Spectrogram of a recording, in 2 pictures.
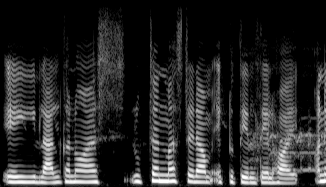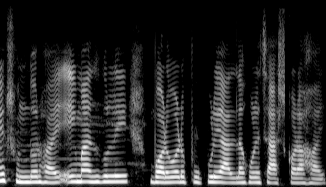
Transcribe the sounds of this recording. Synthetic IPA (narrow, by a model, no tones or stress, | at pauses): ejlalkanoaʃɾup̚t͡ɕanmasʈeɾamḛk̚ʈut̪elt̪elɦɔeɔnekʃund̪oɾɦɔeejmad͡ʑɡulibɔɽobɔɽopukuɽeald̪akoɾet͡ɕaʃkɔɾaɦɔe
